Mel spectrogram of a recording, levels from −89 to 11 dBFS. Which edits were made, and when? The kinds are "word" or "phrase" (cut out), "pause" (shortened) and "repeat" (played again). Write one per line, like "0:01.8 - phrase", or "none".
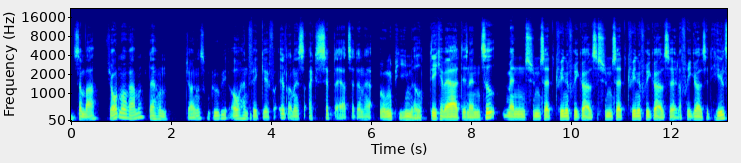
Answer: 0:07.9 - phrase
0:10.5 - repeat

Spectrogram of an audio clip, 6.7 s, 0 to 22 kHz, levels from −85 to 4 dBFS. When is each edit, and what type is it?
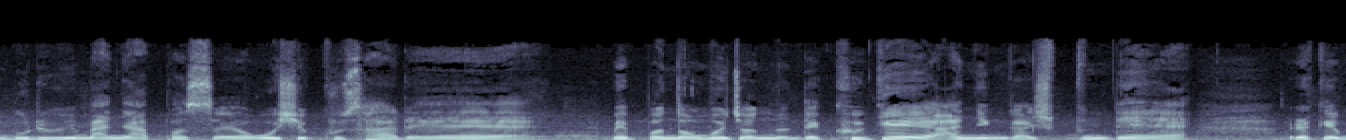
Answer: none

